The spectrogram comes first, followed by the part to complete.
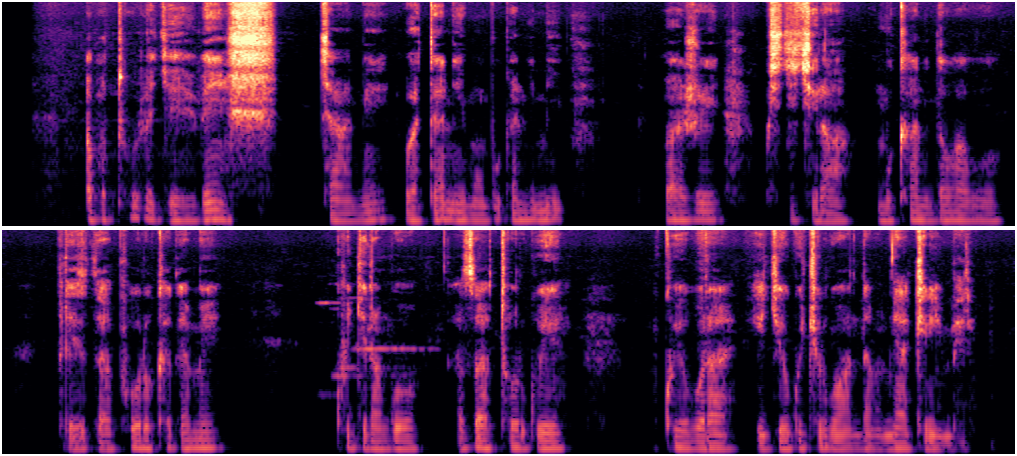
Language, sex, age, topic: Kinyarwanda, male, 18-24, government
